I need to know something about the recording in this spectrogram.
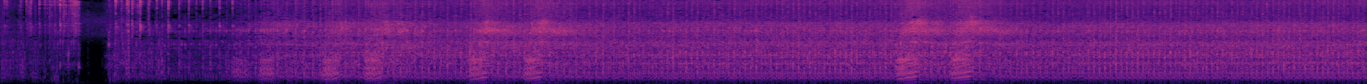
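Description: A small petrol engine sputters to life and idles with a buzzing rattle.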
